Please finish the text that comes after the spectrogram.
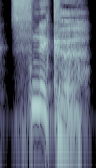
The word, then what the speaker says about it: CHCR: Acronym CHCR, pronounced Snicker, and composed of equal numbers of bipeds and quadripeds.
